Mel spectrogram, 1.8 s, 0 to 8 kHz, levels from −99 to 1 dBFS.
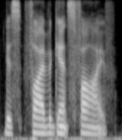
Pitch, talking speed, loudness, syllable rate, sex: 150 Hz, 165 wpm, -18 LUFS, 3.8 syllables/s, female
